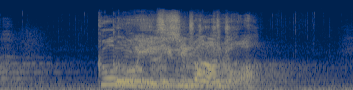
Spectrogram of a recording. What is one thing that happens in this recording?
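A group of men and women call out together in unison.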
